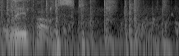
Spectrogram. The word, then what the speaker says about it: riposte: In case you're curious, riposte is pronounced repost.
